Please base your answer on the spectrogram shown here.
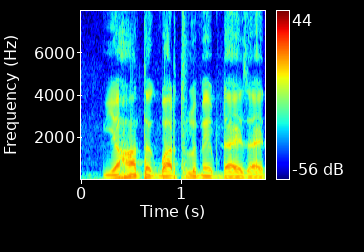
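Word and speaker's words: Bartholomew Dias: The king of Portugal Saint बार्थोलोमेव dyes, ऐसे ही पढ़ना है इसका नाम, बार्थोलोमेव डायज, बहुत इंपॉर्टेंट नाम है, याद रखिएगा इसके स्पेलिंग भी।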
